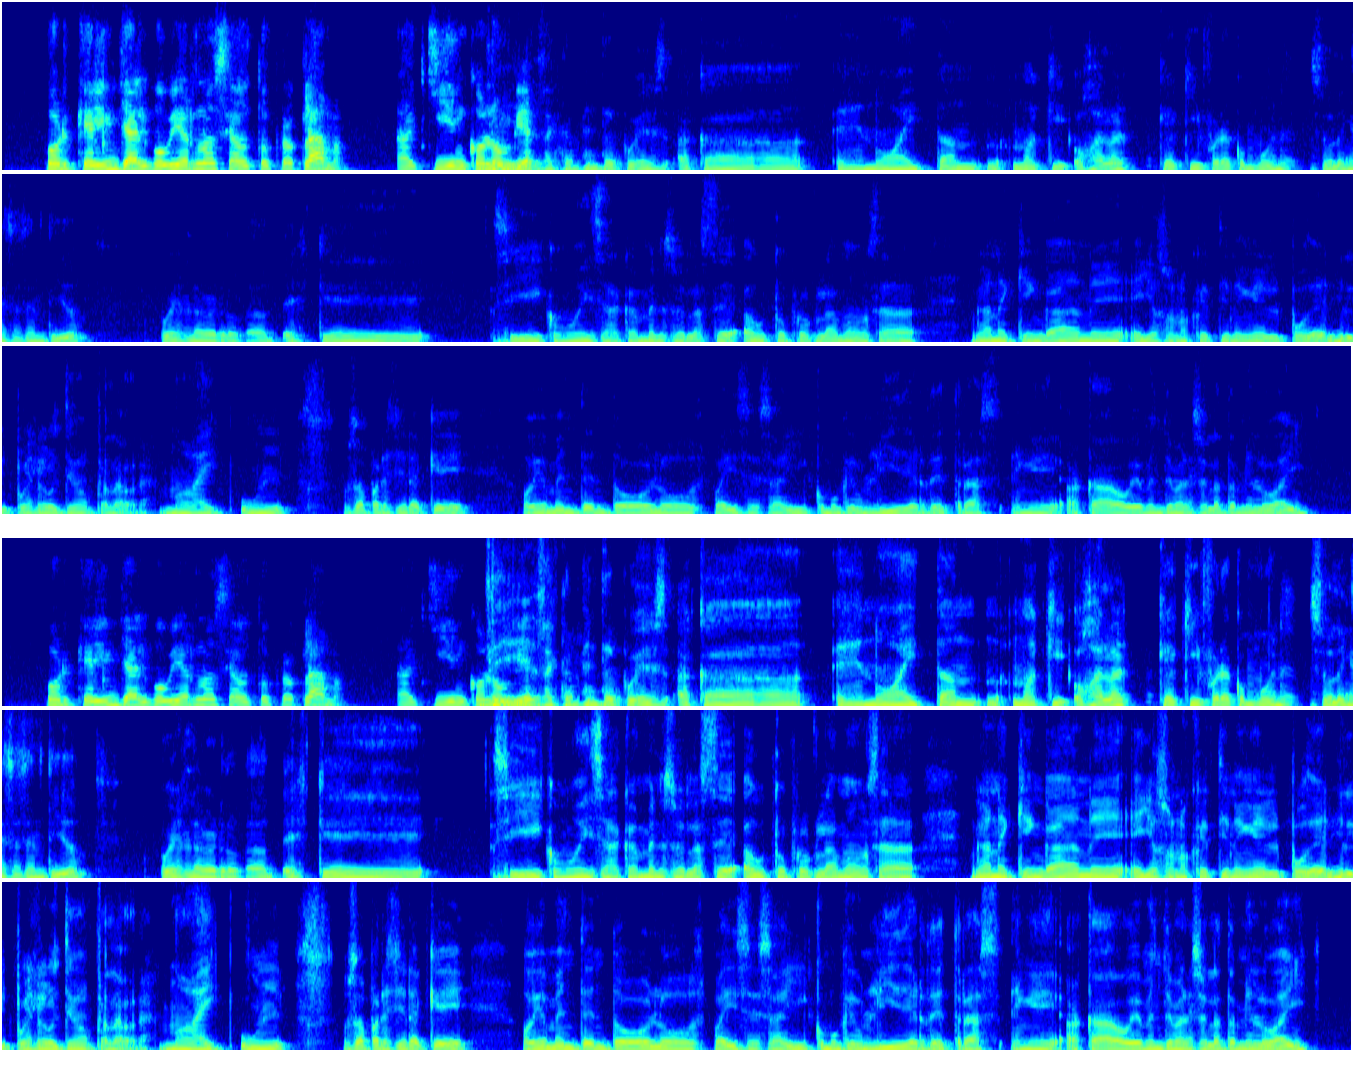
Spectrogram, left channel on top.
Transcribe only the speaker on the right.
Sí, exactamente, pues acá eh, no hay tan, no no aquí, ojalá que aquí fuera como Venezuela en ese sentido, pues la verdad es que sí, como dices, acá en Venezuela se autoproclaman, o sea, gane quien gane, ellos son los que tienen el poder y pues la última palabra, no hay un, o sea, pareciera que obviamente en todos los países hay como que un líder detrás, en, eh, acá obviamente en Venezuela también lo hay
